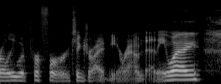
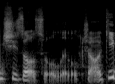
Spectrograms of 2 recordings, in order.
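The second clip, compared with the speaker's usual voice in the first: quick, hushed mock admission; conceding aside; 3 semitones higher, 6 dB quieter, faster than usual. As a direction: slip in the admission under your breath. Muttered concession in joke defense.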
